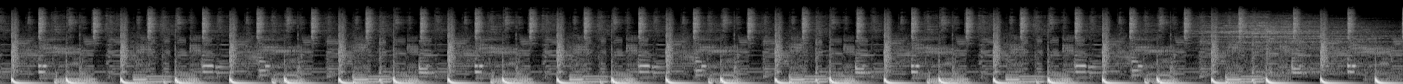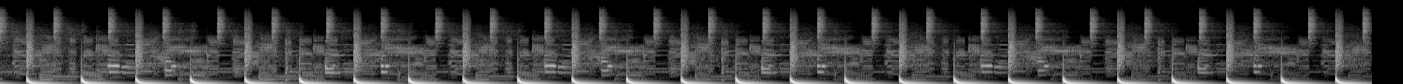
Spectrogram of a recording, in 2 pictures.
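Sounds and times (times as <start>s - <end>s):
groove engine: 0.0s - 27.8s.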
